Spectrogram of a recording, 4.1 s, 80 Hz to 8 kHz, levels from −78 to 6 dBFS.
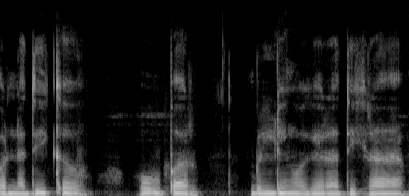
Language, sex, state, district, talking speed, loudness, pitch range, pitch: Hindi, male, Jharkhand, Deoghar, 145 wpm, -19 LUFS, 100-105 Hz, 105 Hz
